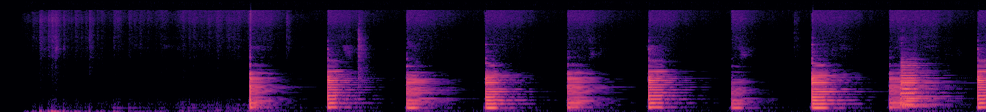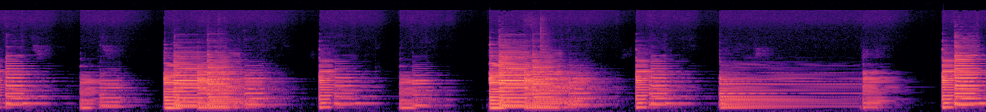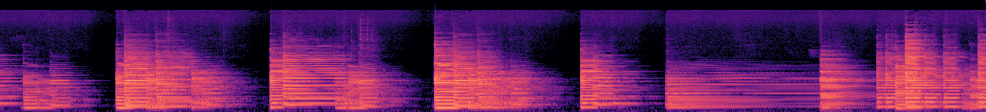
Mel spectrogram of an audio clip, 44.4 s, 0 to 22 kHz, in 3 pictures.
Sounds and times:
Electric piano: 4.9s - 5.4s, 7.3s - 7.8s, 9.7s - 10.3s, 13.4s - 21.5s, 22.1s - 28.3s, 28.9s - 44.3s.

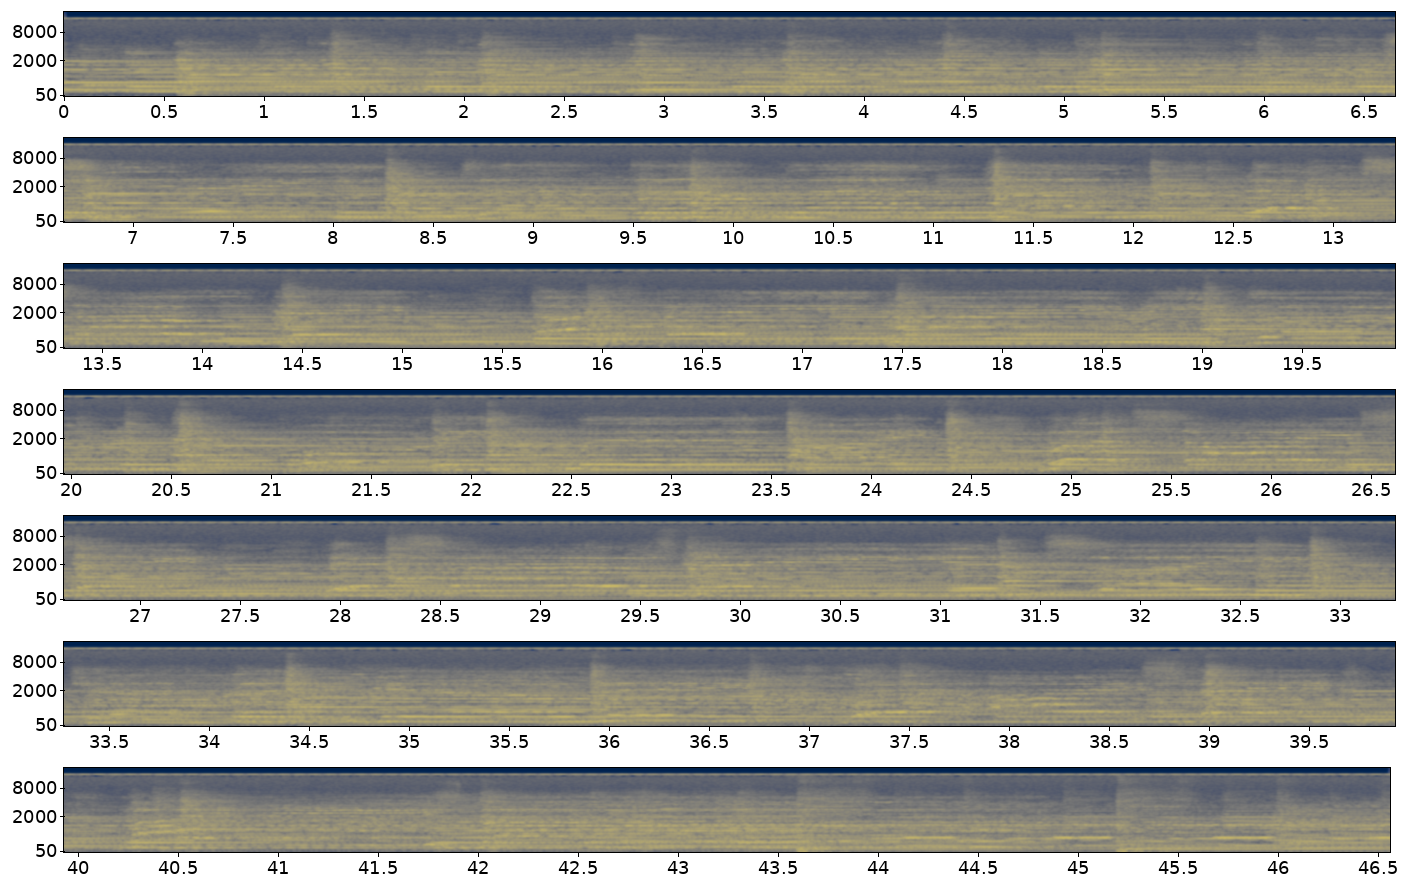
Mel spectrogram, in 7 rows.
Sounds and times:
Music: 0.0s - 46.5s.

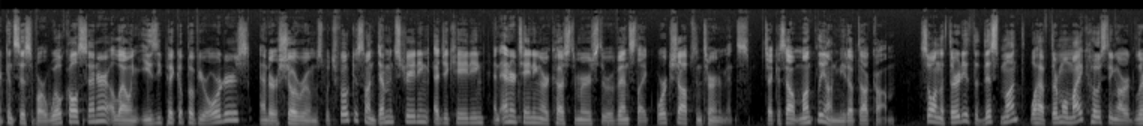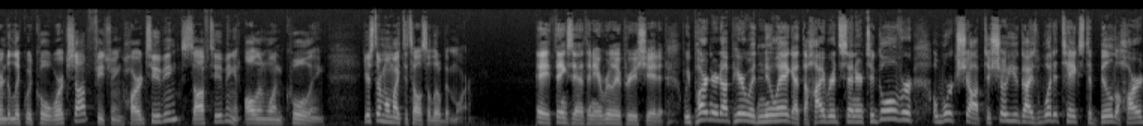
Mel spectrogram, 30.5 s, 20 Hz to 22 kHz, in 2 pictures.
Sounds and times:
Speech: 0.0s - 21.6s, 22.4s - 30.4s.

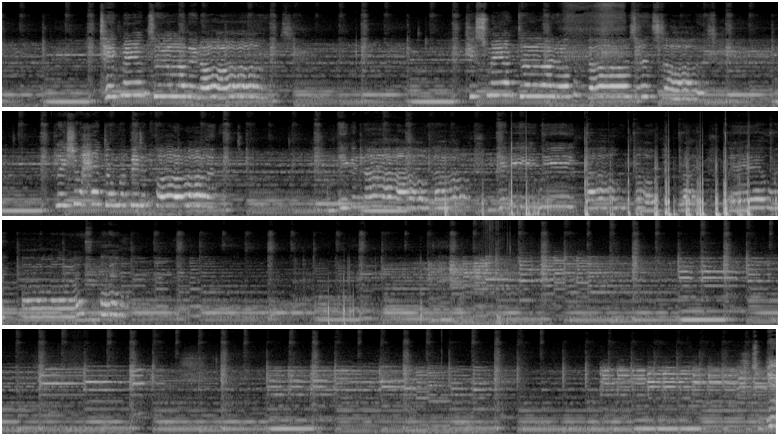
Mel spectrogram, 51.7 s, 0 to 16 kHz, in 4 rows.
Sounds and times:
Inside, small room: 0.0s - 51.7s
Music: 0.0s - 51.7s.

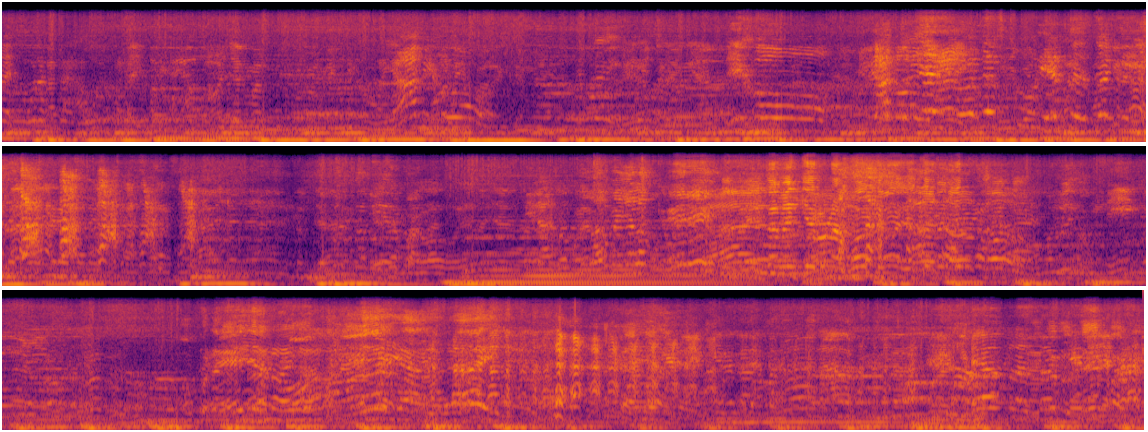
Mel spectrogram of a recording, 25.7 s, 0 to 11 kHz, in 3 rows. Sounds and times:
Music: 0.0s - 25.7s
Speech: 0.0s - 25.7s.

